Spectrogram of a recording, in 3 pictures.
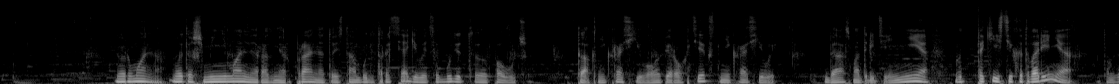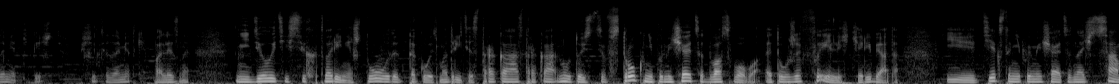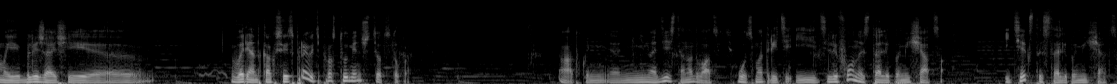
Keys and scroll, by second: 33.4 alt+space.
